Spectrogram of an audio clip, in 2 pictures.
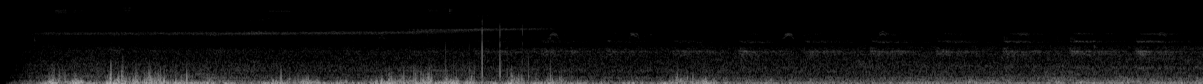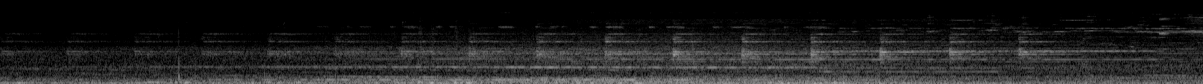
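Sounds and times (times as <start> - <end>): electric locomotive whine: 0.2 - 24.0
train low rumble: 0.2 - 24.0.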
